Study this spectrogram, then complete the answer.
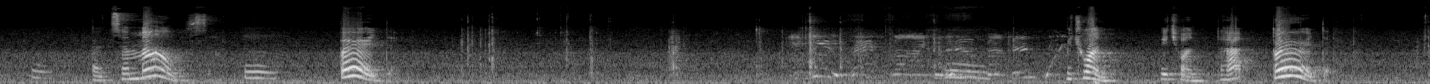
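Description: An electronic toy plays bright, warbling electronic sounds.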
